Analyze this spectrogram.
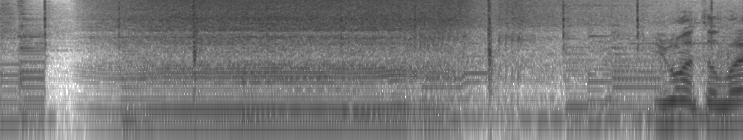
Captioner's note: chainsaw buzzing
